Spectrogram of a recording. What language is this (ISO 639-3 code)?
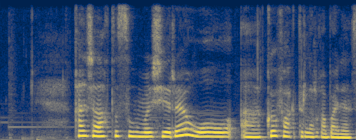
kaz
